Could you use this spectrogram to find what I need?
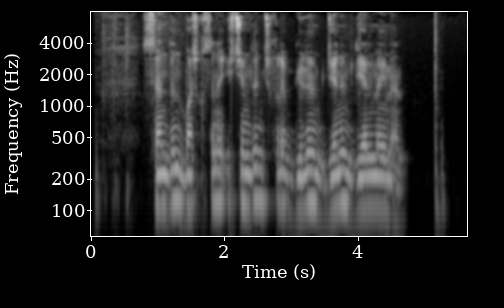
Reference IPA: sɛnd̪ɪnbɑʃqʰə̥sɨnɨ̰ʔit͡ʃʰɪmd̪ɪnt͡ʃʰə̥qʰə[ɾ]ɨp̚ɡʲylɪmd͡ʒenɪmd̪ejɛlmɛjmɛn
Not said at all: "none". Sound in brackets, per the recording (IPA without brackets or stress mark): ɾ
